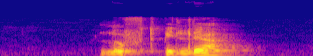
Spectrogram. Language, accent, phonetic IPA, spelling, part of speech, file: German, Austria, [ˈlʊftˌbɪldɐ], Luftbilder, noun, De-at-Luftbilder.ogg
- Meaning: nominative/accusative/genitive plural of Luftbild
